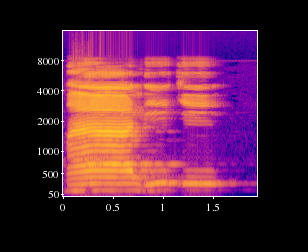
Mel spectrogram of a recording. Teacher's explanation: Masuk hidung sebentar terus lepaskan rongga. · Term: alif madiyah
